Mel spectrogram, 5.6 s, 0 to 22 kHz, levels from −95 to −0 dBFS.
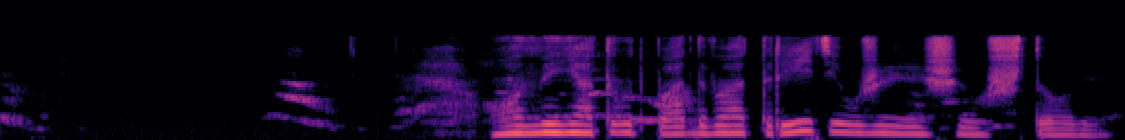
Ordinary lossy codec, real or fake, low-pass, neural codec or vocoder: none; real; 7.2 kHz; none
